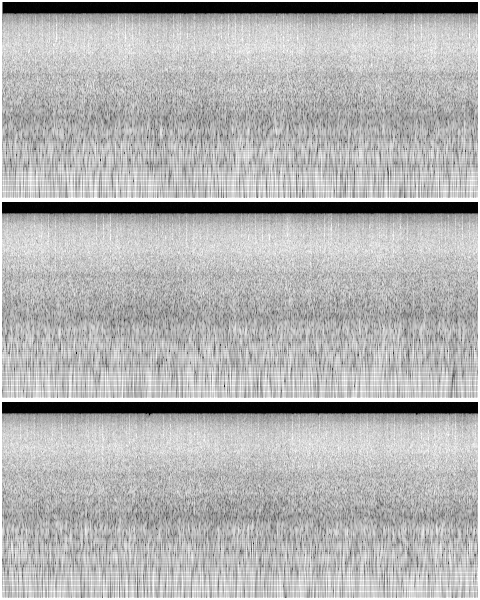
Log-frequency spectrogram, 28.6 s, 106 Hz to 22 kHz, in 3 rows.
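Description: Four Wright R-1820 Cyclone nine-cylinder radial engines of a B-17 bomber running together at idle, a steady, unchanging rumble.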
